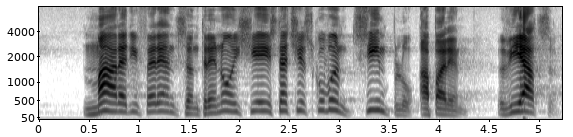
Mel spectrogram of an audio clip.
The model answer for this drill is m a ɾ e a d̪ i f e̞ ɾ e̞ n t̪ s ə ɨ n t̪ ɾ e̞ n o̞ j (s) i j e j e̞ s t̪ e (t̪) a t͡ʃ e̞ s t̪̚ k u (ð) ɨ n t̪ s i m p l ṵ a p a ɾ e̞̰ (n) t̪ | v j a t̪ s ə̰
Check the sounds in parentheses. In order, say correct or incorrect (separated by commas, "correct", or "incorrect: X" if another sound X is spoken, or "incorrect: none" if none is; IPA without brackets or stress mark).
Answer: incorrect: ʃ, incorrect: none, incorrect: v, correct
